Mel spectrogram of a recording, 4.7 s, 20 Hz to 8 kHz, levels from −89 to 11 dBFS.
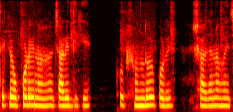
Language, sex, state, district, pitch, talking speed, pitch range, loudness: Bengali, female, West Bengal, Malda, 200 Hz, 115 wpm, 200-210 Hz, -18 LUFS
